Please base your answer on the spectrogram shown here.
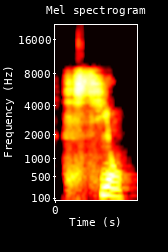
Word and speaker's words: cyan: Cyan. C-Y-A-N. Et donc, du coup, quand tu prononces à l'anglaise un petit peu, ça fait Saiyan.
